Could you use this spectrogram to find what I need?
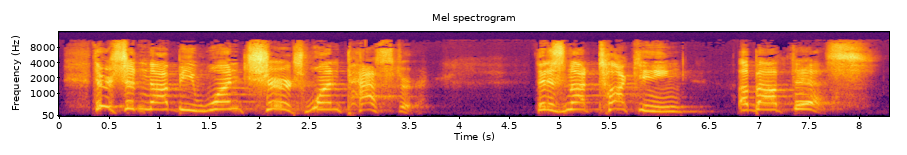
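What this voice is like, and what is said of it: Screaming, yelling loudly. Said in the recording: “screamed from the rooftops like I am right now, screaming... I'm yelling”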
